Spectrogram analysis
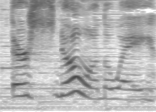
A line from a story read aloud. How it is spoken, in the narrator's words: panted Fletcher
